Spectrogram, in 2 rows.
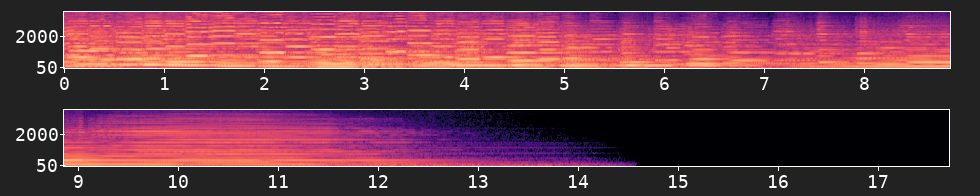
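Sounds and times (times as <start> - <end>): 
invention: 0.0 - 13.6.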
